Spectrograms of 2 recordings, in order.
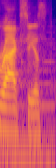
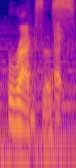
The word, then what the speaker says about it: Raxus: Is it Raxus or Raxius? Raxus. Yes. Raxus.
